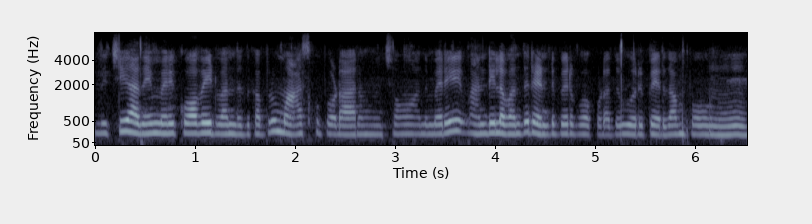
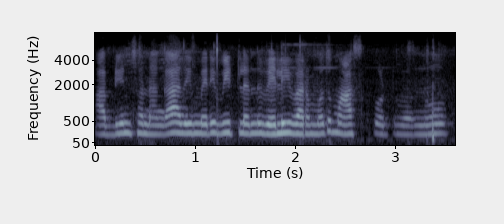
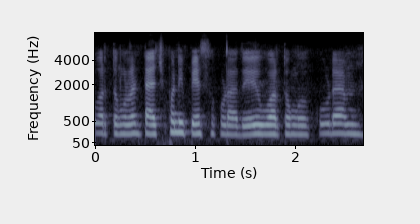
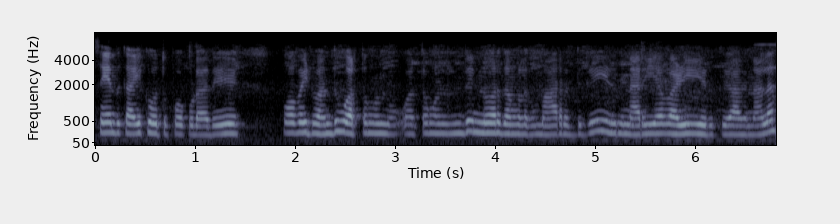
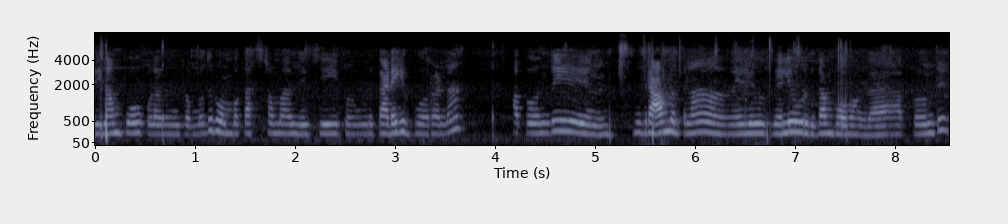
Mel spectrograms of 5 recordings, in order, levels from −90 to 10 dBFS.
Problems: low volume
